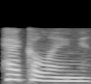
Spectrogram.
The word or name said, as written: heckling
